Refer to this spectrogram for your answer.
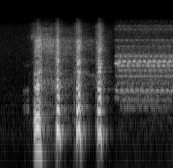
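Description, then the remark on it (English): A telephone rings clearly: four quick, evenly spaced bursts, then a steady, buzzy electronic tone that holds to the end. No one speaks. “as I answer this phone call. Who could it be now?”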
